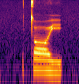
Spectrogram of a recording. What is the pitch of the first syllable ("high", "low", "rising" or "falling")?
low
